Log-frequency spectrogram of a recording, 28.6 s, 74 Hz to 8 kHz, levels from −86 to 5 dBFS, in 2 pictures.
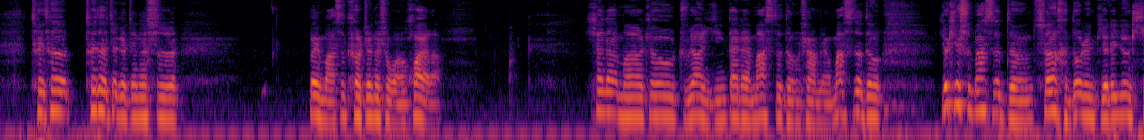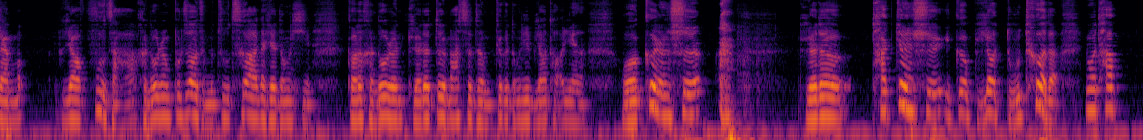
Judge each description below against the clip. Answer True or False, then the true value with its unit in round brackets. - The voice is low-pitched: False (145 Hz)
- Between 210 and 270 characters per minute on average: True (230 characters per minute)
